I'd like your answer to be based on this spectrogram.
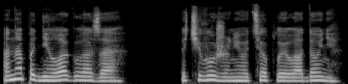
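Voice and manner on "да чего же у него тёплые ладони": ordinary delivery, nothing marked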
